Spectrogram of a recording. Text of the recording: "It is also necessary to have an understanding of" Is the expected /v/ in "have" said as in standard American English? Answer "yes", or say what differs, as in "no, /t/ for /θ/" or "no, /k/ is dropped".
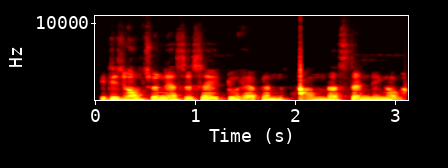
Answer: no, /p/ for /v/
